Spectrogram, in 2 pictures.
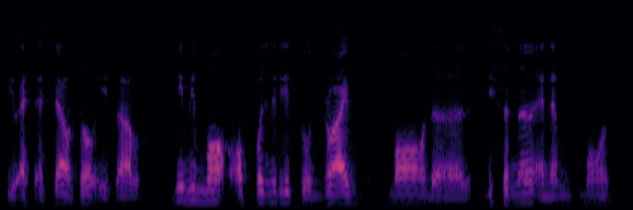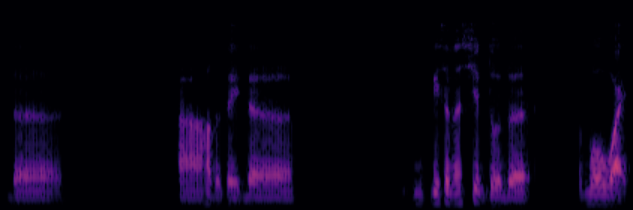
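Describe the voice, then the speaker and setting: A Malaysian man, a native Mandarin speaker, answering podcast interview questions earnestly and haltingly as he searches for words. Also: lowish voice, dry recording. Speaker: podcast guest. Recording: dull, slightly lo-fi remote connection.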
